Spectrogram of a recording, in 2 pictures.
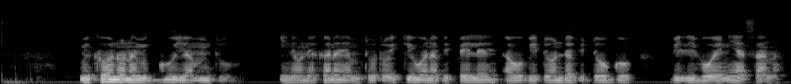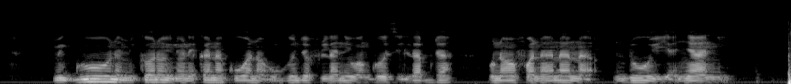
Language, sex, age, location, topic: Swahili, male, 18-24, Kisumu, health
